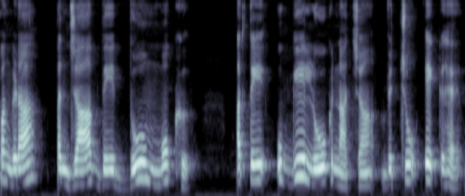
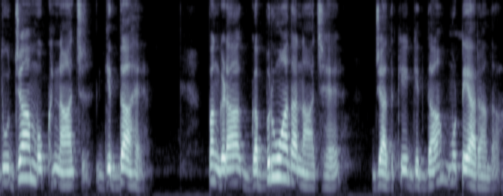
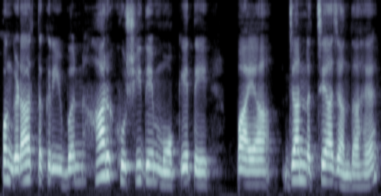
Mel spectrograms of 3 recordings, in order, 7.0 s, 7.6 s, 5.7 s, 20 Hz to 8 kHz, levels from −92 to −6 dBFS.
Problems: low volume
